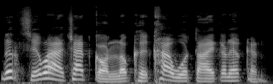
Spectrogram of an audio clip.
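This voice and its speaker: A woman's voice: on the low side, sing-song, quick pace, creaky, no echo, clean studio sound. A woman voicing a cheeky, easily frightened rich young man who whines and blusters in a storybook reading. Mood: grumbling.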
